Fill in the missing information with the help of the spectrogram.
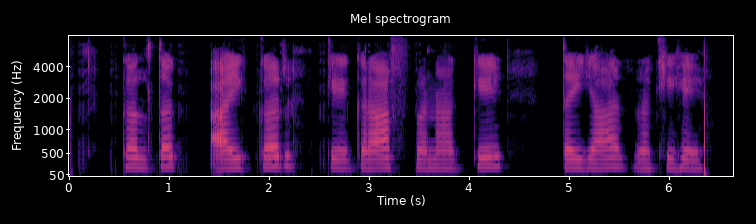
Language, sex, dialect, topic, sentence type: Magahi, female, Central/Standard, agriculture, statement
